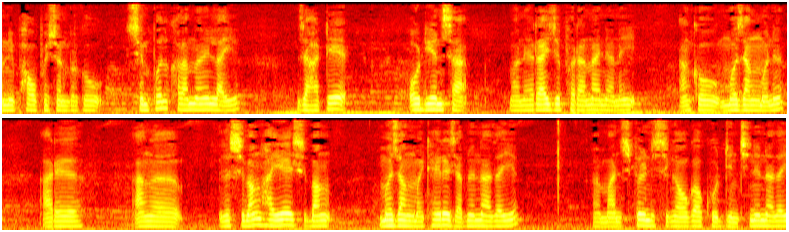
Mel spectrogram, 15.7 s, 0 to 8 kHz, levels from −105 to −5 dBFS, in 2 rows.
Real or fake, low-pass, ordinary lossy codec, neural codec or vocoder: real; 7.2 kHz; MP3, 32 kbps; none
